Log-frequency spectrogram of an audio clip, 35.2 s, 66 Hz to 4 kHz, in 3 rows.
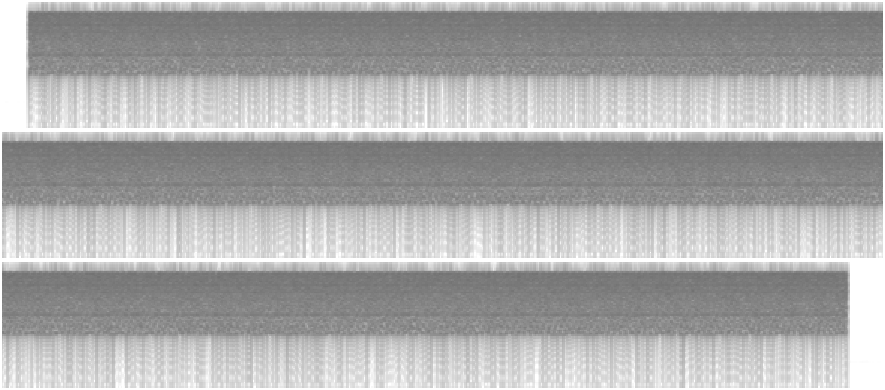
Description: WinDRM 51-TONE OFDM MODEM (48-DATA CARRIERS + 3 REF. TONES - AMATEUR RADIO MODE) AUDIO SAMPLE WinDRM Voice Transmission using LPC10 Vocoder running 64QAM+ short interleaving back to voice encryption, vocoder & voice compressor page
